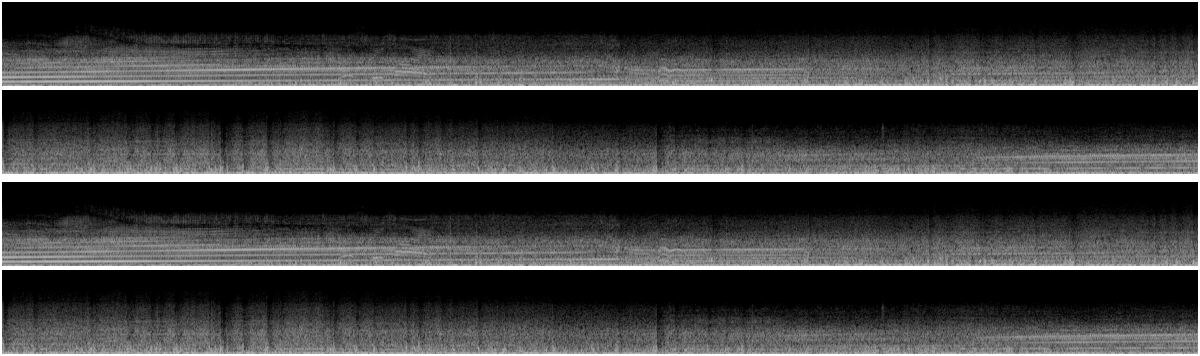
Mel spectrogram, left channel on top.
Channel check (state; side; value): identical; both; correlation 1.00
